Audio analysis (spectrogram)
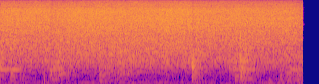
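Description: Onion sautéing in a pan for a roasted eggplant bharta, giving a steady, loud sizzle throughout with a few soft scraping stirs and no talking.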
